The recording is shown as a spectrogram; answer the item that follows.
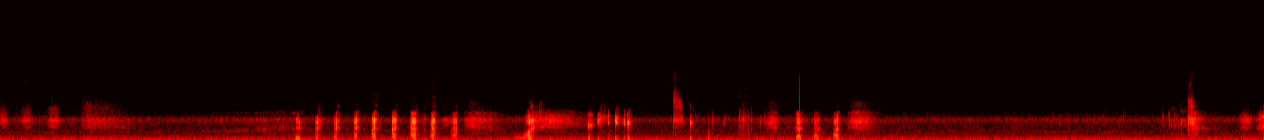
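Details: Moon Sugar, a hungry and loud house cat, calls indoors before feeding; a rapid string of short chirpy meows repeated about twice a second, broken by pauses, over a steady low hum and soft human voice.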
